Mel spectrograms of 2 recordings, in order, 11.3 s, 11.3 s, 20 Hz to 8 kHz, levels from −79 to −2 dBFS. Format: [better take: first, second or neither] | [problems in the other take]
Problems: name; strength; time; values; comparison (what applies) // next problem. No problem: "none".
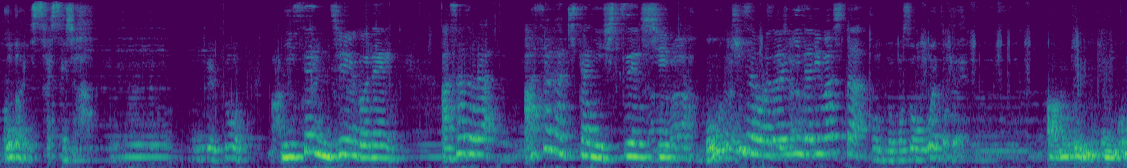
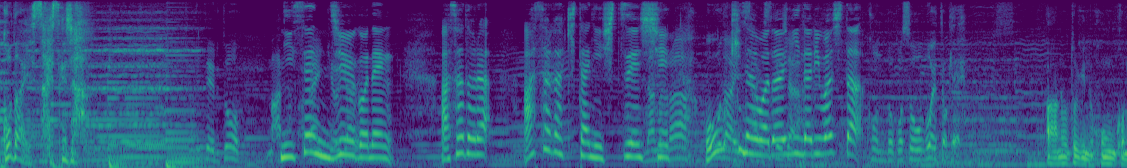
second | noise reduction (neural separator model SepFormer DNS4)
